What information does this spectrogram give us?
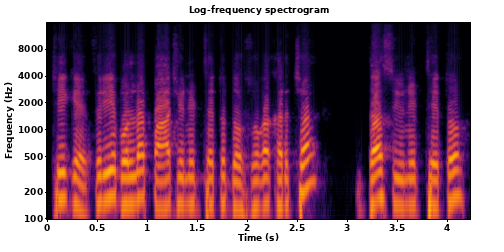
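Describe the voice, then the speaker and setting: A man's voice: fairly high pitch, fairly even intonation, brisk, a little mellow, clear, resonant tone, dry recording, low-quality recording. A male economics teacher with a sore throat, lecturing a class and teasing his students while switching between Hindi and English definitions.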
